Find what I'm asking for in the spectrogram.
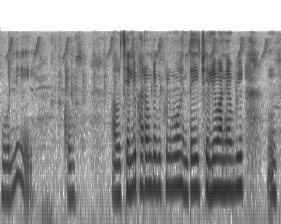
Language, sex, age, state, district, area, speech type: Odia, female, 30-45, Odisha, Bargarh, urban, spontaneous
